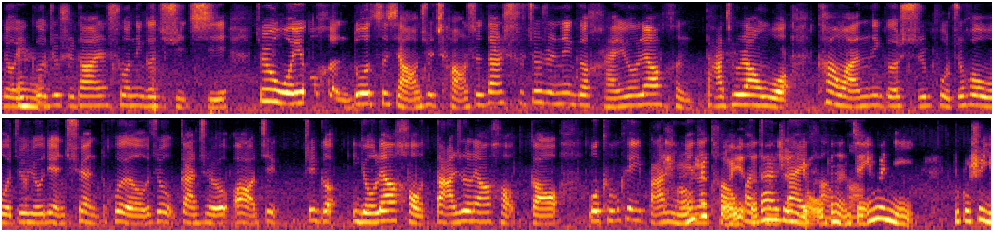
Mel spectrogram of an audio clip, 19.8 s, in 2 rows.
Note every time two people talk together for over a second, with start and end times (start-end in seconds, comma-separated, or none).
16.5-18.5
